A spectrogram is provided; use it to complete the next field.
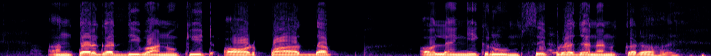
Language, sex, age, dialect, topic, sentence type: Magahi, male, 18-24, Southern, agriculture, statement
